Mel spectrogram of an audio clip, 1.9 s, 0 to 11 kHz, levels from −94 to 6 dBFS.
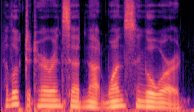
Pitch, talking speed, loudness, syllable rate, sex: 110 Hz, 310 wpm, -15 LUFS, 7.3 syllables/s, male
